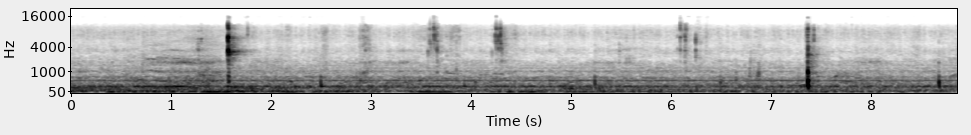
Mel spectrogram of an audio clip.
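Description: Dry cornstarch being chewed, with a plastic spoon scooping through powder in a plastic tub. A scatter of sharp clicks runs through it; the two loudest come about a second and a half in and near the end.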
